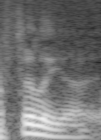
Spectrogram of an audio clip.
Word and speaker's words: philia: The philia love, or philia as it's supposed to be pronounced, that's the platonic or brotherly love you share with a friend, sibling, cousin.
